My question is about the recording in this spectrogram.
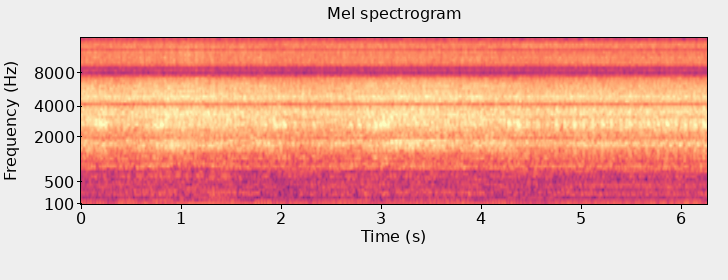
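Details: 2006 BMW 330i E90 at idle: dull diesel-like clatter under the engine note; knocking began on cold starts six months ago and now occurs all the time; cause unknown.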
